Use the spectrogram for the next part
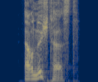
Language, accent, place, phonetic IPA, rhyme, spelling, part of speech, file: German, Germany, Berlin, [ɛɐ̯ˈnʏçtɐst], -ʏçtɐst, ernüchterst, verb, De-ernüchterst.ogg
- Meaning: second-person singular present of ernüchtern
